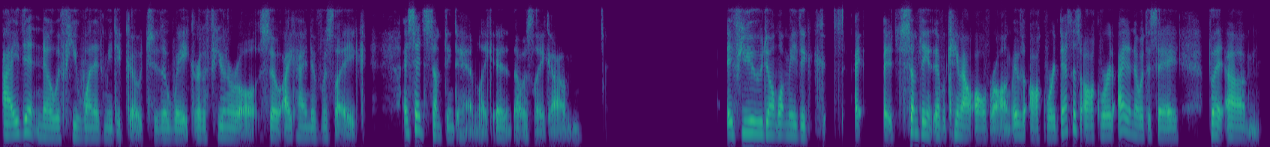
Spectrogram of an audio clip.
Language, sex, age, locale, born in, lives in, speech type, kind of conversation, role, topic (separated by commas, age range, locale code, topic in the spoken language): English, female, 45-49, en-US, United States, United States, conversation, podcast, guest, Why can forming new friendships feel difficult for many people today?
